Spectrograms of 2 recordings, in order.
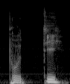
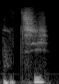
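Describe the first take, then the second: First: The t is plain, with no hiss after it. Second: The t has a hissing s-like sound after it. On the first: The speaker calls it right. "Le T se dit comme en italien" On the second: The speaker calls it wrong. "mais pas comme en québécois"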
